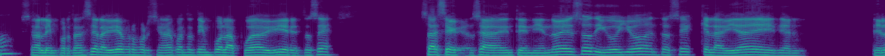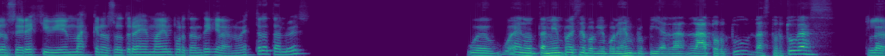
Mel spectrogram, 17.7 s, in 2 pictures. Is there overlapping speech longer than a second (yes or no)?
no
